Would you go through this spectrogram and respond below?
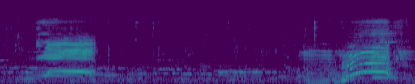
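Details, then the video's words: Two drawn-out moos from a Cholistani Friesian cross cow in Pakistan, about five seconds apart, each swelling upward and then sliding down at the end, with a low steady hum between the calls. "Cholistani Friesian cross cow"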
